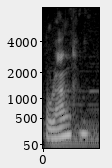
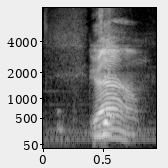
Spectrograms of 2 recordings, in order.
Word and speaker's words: Graham: No sé cómo se pronuncia. Si me puedes ayudar, algo así. Granham. Graham. Ajá, ándale.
